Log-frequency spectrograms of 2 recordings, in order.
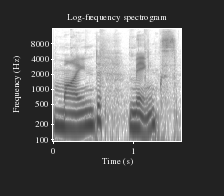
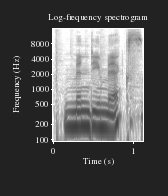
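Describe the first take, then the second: First: The first word has one syllable, Mind. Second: The first word has two syllables, like Mindy. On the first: The speaker calls it right. "it's two words together" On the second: The speaker calls it wrong. "they'll say it's Mindy"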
